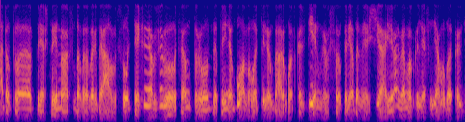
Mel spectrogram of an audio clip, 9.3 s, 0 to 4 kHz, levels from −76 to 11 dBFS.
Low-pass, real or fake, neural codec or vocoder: 3.6 kHz; fake; autoencoder, 44.1 kHz, a latent of 192 numbers a frame, MeloTTS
